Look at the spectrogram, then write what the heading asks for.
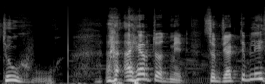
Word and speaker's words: Touhou: It's not pronounced Toe-2, it's pronounced Toohoo.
